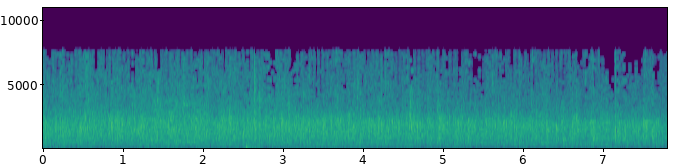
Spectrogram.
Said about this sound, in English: Give the Lord a big hand clap.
